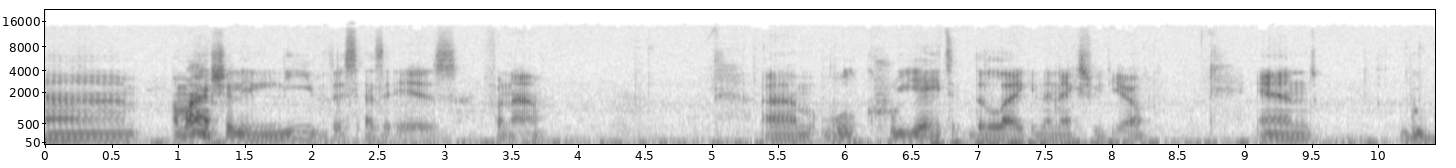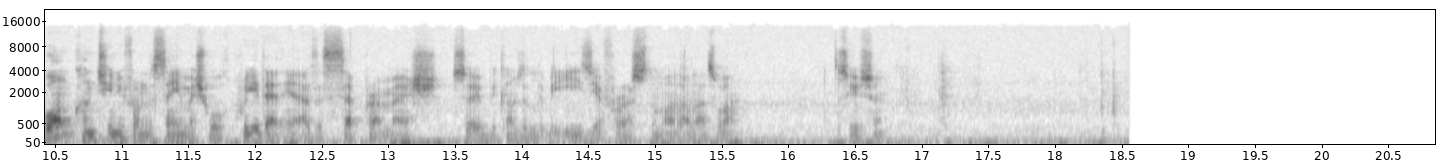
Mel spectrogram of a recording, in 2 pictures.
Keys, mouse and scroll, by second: 0.5-2.9 alt+middle drag, 4.6 click, 6.1 alt+middle click, 7.9 alt+middle click, 10.4 click, 15.5 alt+middle click.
